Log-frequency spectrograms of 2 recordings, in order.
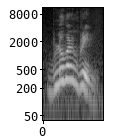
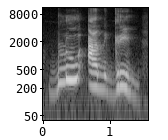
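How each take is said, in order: First: A w sound links blue and and. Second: There is a gap between blue and and. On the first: The speaker calls it right. "will just put there W" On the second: The speaker calls it wrong. "you have a gap there, a kind of gap"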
